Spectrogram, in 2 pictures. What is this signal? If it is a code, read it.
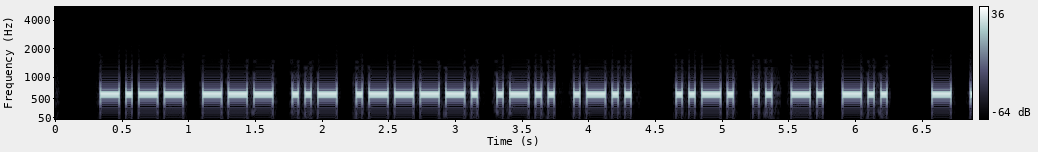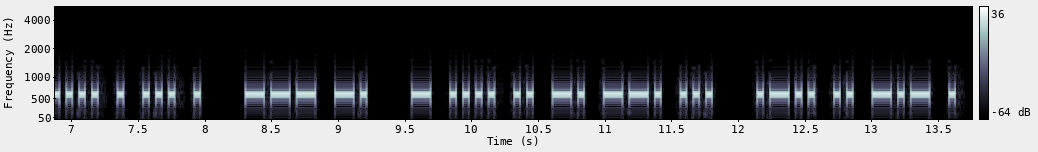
Morse code, heard as a keyed tone, about 25 wpm, 600 Hz. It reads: YOU'LL FIND THESE ON THINGS LIKE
